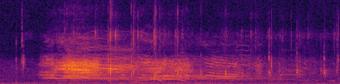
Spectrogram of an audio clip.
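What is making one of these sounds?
Several men shout and cheer outdoors on a field.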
